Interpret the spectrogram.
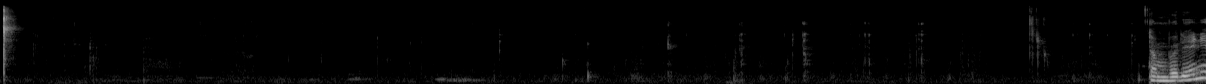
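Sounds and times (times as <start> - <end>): person chewing pastry: 1.9 - 11.5.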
